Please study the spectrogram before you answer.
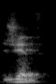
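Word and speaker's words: Zyw: But the best way to remember it is Dr. Zhivago. You pronounce it Zhiv, Z-Y-W.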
